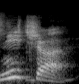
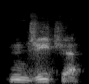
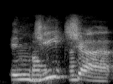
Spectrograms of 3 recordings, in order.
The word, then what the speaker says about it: Njicha: It's Nietzsche. Nietzsche? Not nice try. Nice try. Njicha. Njicha.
